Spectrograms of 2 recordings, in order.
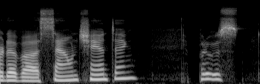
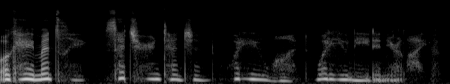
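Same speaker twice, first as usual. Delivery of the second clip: hushed whisper, much softer; soothing whisper; 3 semitones higher, 8 dB quieter than usual. Retold or imitated. Teacher whispering intention prompts, soft and soothing. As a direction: whisper the questions gently like a meditation guide. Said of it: "she has this voice that's so soothing".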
